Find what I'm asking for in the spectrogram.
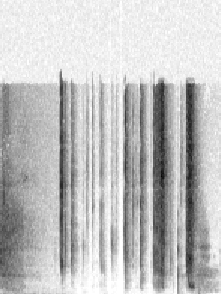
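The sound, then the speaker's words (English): Adhesive tape is pulled and torn to mend a pair of headphones. Several sharp ripping and crinkling bursts are separated by brief pauses, with the loudest strips near the end. “I'm taping my headphones back together.”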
